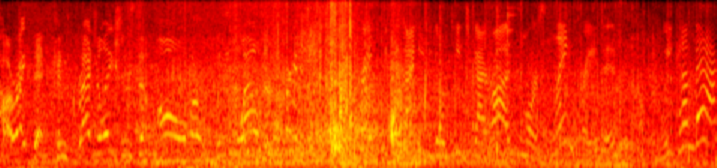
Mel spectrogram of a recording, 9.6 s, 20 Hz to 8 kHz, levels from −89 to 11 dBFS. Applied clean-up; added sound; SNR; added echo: none; Skateboard; -2 dB; none.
